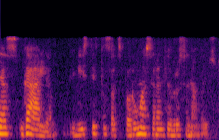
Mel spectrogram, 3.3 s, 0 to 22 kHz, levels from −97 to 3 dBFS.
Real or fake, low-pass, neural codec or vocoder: real; 7.2 kHz; none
